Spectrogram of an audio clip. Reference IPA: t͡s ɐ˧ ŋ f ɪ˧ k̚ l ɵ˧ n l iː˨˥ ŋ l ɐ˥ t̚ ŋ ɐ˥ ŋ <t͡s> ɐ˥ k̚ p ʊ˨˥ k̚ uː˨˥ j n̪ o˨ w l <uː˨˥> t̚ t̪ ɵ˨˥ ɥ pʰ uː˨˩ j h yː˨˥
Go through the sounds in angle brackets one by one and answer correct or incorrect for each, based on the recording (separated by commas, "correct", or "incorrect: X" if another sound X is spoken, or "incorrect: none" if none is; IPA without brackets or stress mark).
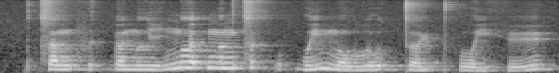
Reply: correct, correct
